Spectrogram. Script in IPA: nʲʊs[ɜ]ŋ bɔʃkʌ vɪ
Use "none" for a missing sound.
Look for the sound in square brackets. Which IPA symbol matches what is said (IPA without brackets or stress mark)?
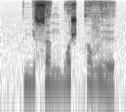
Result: ɜ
